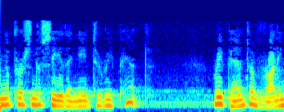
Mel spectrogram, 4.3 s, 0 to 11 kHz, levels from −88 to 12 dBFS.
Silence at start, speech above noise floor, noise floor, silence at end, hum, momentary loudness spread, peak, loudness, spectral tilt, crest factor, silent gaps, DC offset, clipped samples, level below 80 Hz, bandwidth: 0 s; 28 dB; -44 dBFS; 0 s; none; 5 LU; -2 dBFS; -17 LUFS; -10 dB/octave; 16 dB; none; under 0.1%; under 0.1%; -60 dBFS; 6.4 kHz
